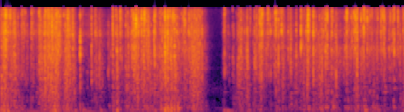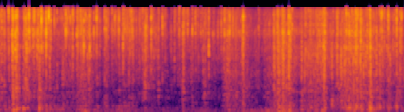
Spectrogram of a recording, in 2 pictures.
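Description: Fingertips and nails tap, scratch and crinkle the film of a clear inflated plastic air cushion packaging strip on a white table. A dense run of bright, crackling crinkles and quick taps continues almost nonstop, broken only by a brief silence near the three-second mark.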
